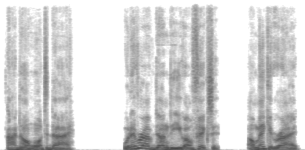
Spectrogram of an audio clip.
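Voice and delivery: high, desperate begging; pleading captive Rory. A narrator's reading. Rory begs the stranger to spare him, desperate.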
